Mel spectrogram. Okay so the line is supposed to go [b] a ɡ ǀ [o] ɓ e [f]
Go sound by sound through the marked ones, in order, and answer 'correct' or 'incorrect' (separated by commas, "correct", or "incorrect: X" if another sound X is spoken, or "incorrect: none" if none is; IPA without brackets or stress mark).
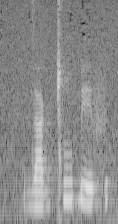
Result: incorrect: d, incorrect: u, correct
